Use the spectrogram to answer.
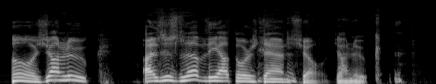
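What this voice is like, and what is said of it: Put-on French accent. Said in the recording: “That's good accent.”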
